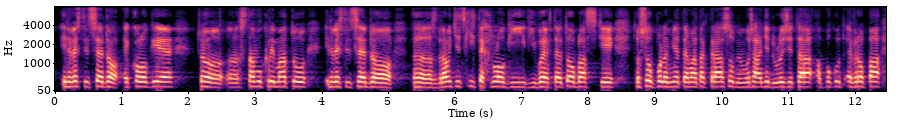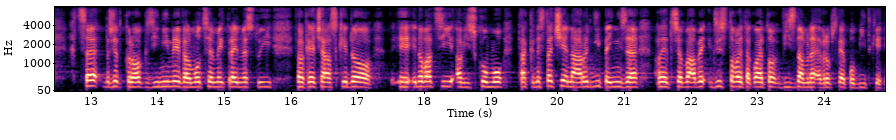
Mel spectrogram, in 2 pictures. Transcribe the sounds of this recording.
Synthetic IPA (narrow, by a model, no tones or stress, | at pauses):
ʔɪnvɛst̪ɪt͡sɛdo̞ʔɛko̞lo̞ɡɪjɛd̥o̞st̪avuklɪmat̪uʔɪnvɛst̪ɪt͡sɛdo̞ | zd̪ɾavo̞t̪ɲɪt͡skiːxt̪ɛxno̞lo̞ɡɪjiːviːvo̞jɛft̪ɛːt̪o̞oblascɪt̪o̞so̞wpodlɛmɲɛt̪ɛːmat̪ak̚t̪ɛɾaːso̞wmɪmo̞r̝aːdɲɛduːlɛʒɪt̪aːʔapo̞kut̪ʔɛvɾo̞paxt͡sɛd̪r̩ʒɛt̪̚kɾo̞kzjɪniːmɪvɛlmo̞t͡sɛmɪk̚t̪ɛɾɛːɪnvɛst̪ujiːvɛlkɛːt͡ʃaːst̪̚kɪdo̞ʔɪno̞vat͡siːʔaviːskumut̪aknɛst̪at͡ʃiːɛnaːɾo̞dɲiːpɛɲiːzɛʔalɛjɛt̪r̝̥ɛbaabɪʔɛɡzɪst̪ovalɪt̪akovɛːt̪o̞viːznamnɛːɛvɾopskɛːpo̞biːt̪kɪ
